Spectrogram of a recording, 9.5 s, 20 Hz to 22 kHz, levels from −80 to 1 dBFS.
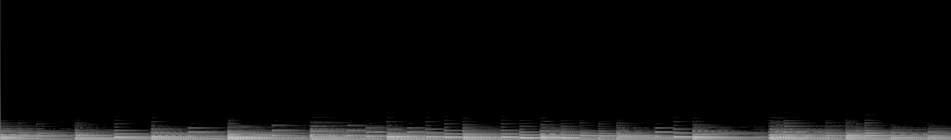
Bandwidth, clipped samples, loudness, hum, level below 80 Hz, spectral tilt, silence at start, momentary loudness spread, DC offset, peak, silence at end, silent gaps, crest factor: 3.7 kHz; under 0.1%; -29 LUFS; none; -52 dBFS; -9.5 dB/octave; 0 s; 6 LU; under 0.1%; -12 dBFS; 0 s; none; 16 dB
